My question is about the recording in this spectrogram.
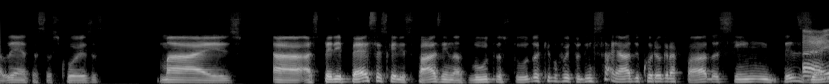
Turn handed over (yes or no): yes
